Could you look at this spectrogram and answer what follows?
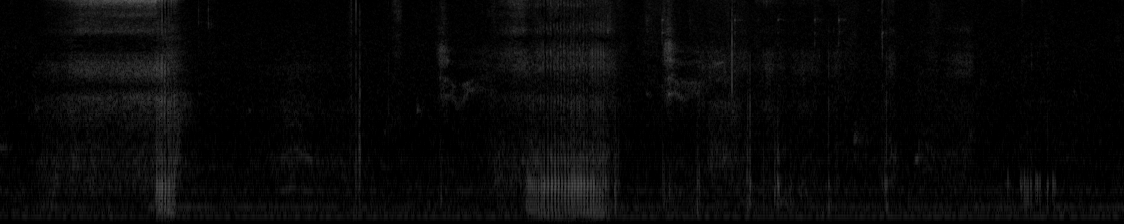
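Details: Dog snoring while asleep in owner's lap: two snorting inhaled snores about three seconds apart with small snuffles between, quiet room hum behind.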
